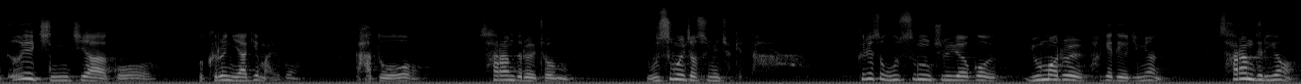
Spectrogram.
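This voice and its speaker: A male pastor preaching a sermon, telling a story in an animated, playful way. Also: high-pitched, a little slow.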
